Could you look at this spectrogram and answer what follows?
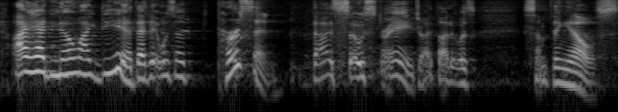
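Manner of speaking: high, mock astonished gasp.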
